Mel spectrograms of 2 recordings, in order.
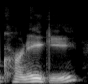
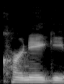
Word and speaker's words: Carnegie: his name was uh with the emphasis on the second syllable so carnegi is how Andrew Carnegie pronounced his name so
